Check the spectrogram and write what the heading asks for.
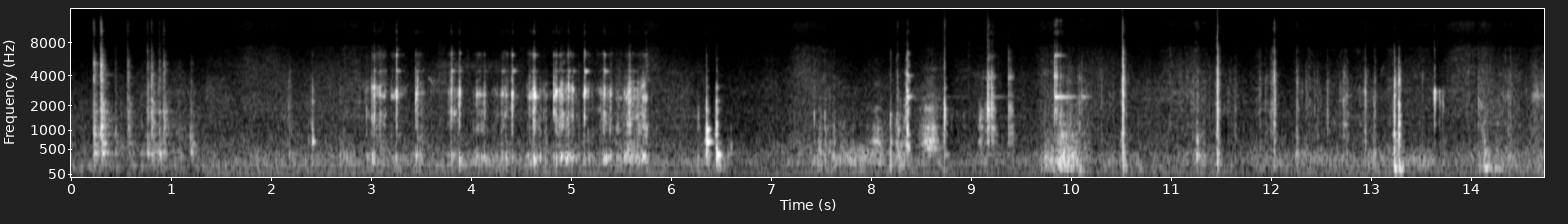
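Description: Irregular clicks, knocks and clinks of camp cooking gear being handled, with a dense run of clicking a few seconds in and a brief metallic ring about two-thirds of the way through.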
